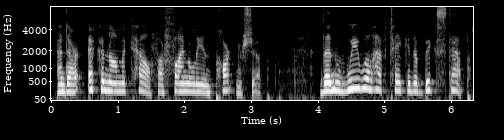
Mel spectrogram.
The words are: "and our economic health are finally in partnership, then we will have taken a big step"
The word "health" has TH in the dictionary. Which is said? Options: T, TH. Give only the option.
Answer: TH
